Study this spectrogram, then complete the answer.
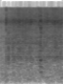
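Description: Cumin seeds, a bay leaf and dried red chillies tempered in hot oil for a home vegetable dish, a loud dense steady sizzle close up, no voices.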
